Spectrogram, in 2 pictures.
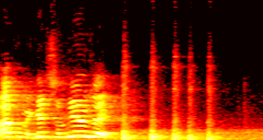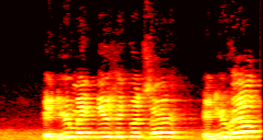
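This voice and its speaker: A man's voice: extremely high pitch, very animated, takes it slowly, bright, forceful tone, dull audio, full character voice. Guy playing a theatrical kindly wizard, radio drama, swoopy voice, far from mic w/ background noise. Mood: urgent pleading. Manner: theatrical, courtly. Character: the Wizard of Oz, scheming kindly male sorcerer. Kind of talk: 1940s radio-style stage acting. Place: large indoor library event hall, live stage. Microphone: stand mics, distant pickup. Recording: echoey hall, distant mic, background noise.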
